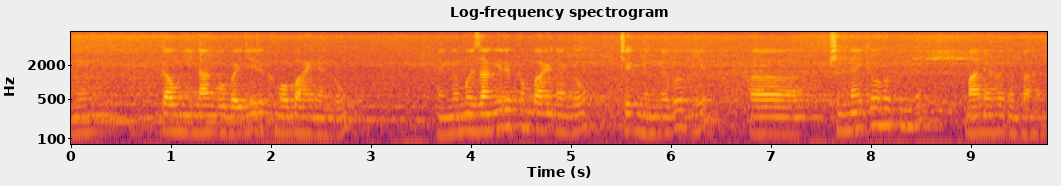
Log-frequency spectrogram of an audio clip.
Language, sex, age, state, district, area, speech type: Bodo, male, 30-45, Assam, Chirang, rural, spontaneous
